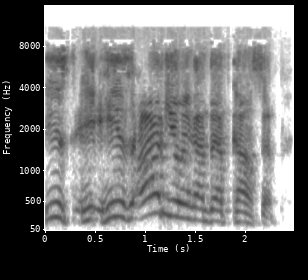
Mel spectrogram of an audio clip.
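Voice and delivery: usual speaking voice

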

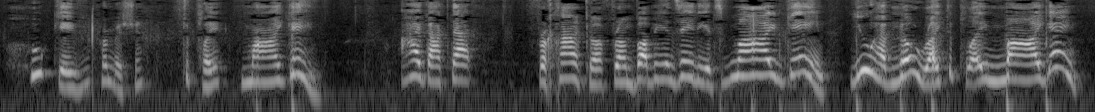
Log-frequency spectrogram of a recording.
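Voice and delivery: high, possessive outrage; indignant. Acted. Boy scolding his brother over a borrowed game, indignant. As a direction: lean hard on each claim, building in protest.

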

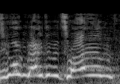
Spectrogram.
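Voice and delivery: God scoffing at the people wanting to go back, incredulous. Retold or imitated. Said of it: "Hashem says".

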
